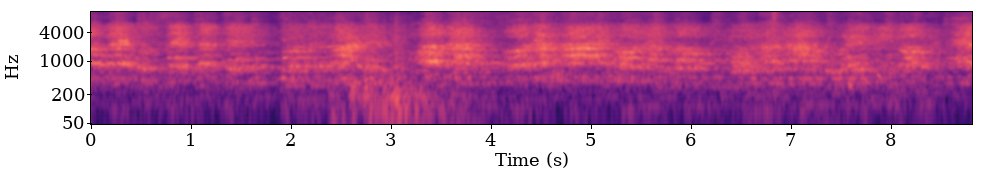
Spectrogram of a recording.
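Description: A large children's choir singing together on stage, heard from among the seated audience.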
